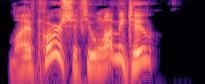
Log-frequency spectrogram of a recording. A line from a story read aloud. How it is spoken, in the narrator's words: assented Anne cheerfully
